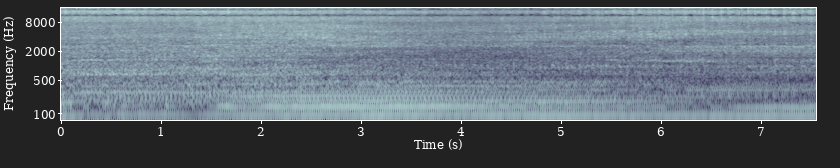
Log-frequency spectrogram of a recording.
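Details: Yamaha R1 four-cylinder after knocking diagnosis, big-end bearing check and new battery: smooth, even idle with no ticking or rattle from the top end; sounds healthy.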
